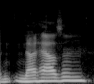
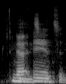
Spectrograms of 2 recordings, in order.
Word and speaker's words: Hansen: I just grabbed the Nuthausen. Is that how you pronounce it? Hansen.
